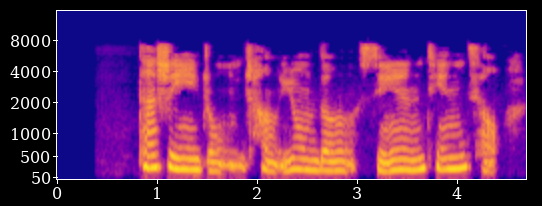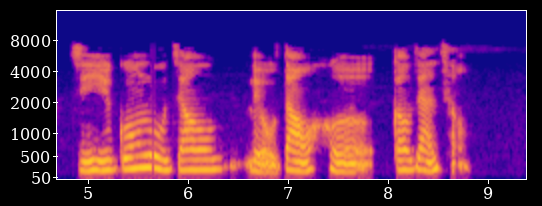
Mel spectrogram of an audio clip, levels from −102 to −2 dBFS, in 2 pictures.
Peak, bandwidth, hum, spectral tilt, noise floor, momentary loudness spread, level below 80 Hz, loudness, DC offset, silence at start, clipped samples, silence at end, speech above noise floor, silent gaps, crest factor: -2 dBFS; 7.8 kHz; none; -4 dB/octave; -74 dBFS; 10 LU; -60 dBFS; -17 LUFS; under 0.1%; 0.8 s; under 0.1%; 0.6 s; 57 dB; none; 16 dB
